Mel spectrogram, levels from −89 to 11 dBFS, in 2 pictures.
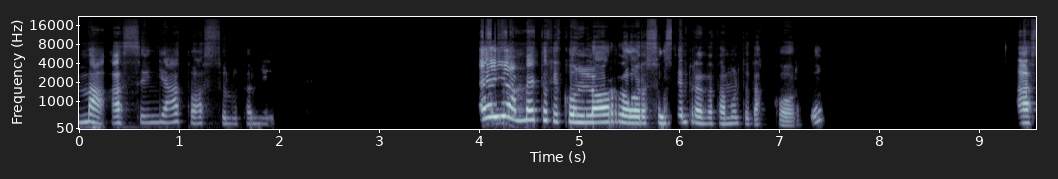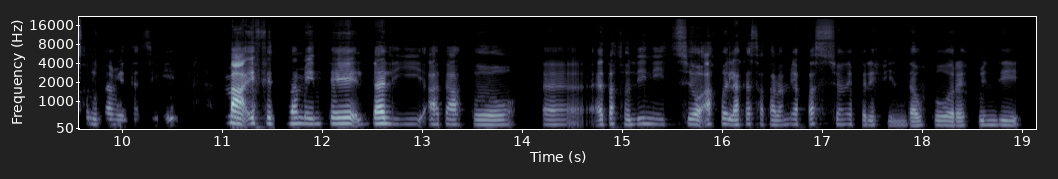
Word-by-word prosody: ma 250 -3 -2
ha 230 +1 -3
segnato 245 +1 -12
assolutame 200 -1 -17 2.1
Eh, 435 +5 +8
io 425 - +7
ammetto 340 0 +4
che 280 -4 -5
con 265 -2 +3
l'horror 250 -3 +6
son 220 0 -4
sempre 245 -1 -4
andata 205 -1 -3
molto 210 0 -11
d'accordo. 175 - -12 1.9
Assolutamente 185 -6 -4
sì. 390 0 -27 0.5
Ma - - +3
effettivamente 205 -1 -10
da 205 0 -1
lì 185 -2 -14
ha 180 0 -15
dato, 170 -2 -15 0.2
ehm, 175 0 -21
ha - - -13
dato 190 0 -17
l'inizio 180 -1 -16
a - - -12
quella 180 -3 -12
che 185 - -21
è - - -20
stata 180 -2 -21
la 160 - -19
mia 180 +1 -20
passione 180 -1 -21
per 170 -3 -23
i 155 - -19
film 75 - -28
d'autore, 145 - -15
quindi, 160 -1 -19
195 Hz, 125 wpm, -19 LUFS, 175-230 Hz, 2.1 s, Eh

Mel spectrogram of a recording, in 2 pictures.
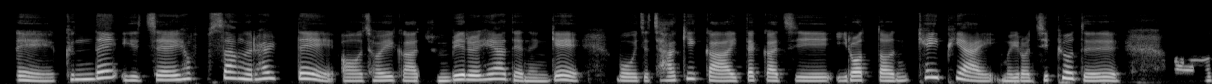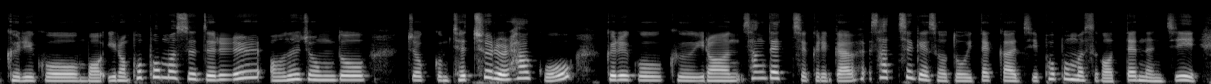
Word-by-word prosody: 네. 170 -5 -1
근데 245 +8 +1
이게 190 -1 -3
제 210 +2 +1
협상을 265 0 -1
할 275 +1 +1 0.2
때 245 -9 +2
어 165 0 -3
저희가 175 -1 -2
준비를 210 +6 +2
해야 245 +2 +2
되는 160 -7 -3
게 200 -3 +1 0.3
뭐 175 -3 -1
이제 165 0 -6
자기가 185 -1 -1
이때까지 170 -1 -2
이뤘던 180 0 0
KPI 255 - 0
뭐 160 - -2
이런 160 0 -1
지표들 175 - 0 0.9
어 180 - -5
그리고 170 -2 +2
뭐 155 -1 0
이런 180 +1 0
퍼포먼스들을 290 -4 +2
어느 200 +7 +2
정도 205 -2 +3 0.4
쪼끔 185 -1 -4
제출을 220 - +5
하고 275 - +2 0.3
그리고 205 -3 +3
그 170 -2 -2
이런 170 -1 +1
상대측 285 - -2
그러니까 165 -1 -1
회 - - -20
사측에서도 225 - -1
이때까지 165 -1 -3
퍼포먼스가 205 - -1
어땠는지 165 +3 0
190 Hz, 250 characters per minute, -20 LUFS, 170-235 Hz, 0.9 s, 제출을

